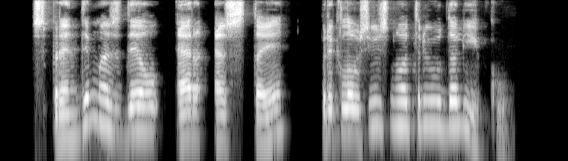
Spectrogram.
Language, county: Lithuanian, Marijampolė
